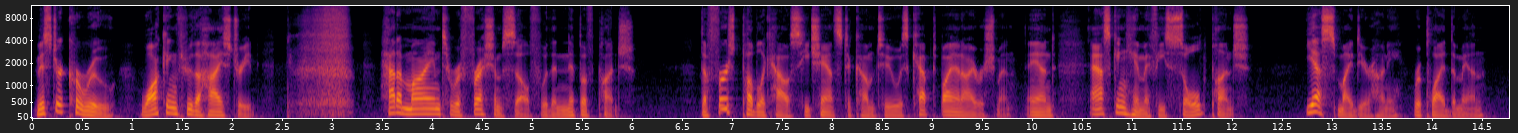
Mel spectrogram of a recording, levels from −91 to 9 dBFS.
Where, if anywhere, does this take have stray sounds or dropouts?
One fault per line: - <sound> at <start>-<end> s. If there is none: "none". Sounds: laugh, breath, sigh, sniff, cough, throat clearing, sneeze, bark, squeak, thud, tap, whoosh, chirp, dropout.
- breath at 2.5-3.2 s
